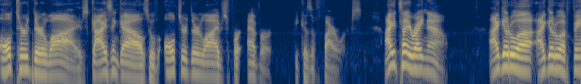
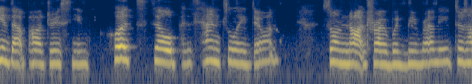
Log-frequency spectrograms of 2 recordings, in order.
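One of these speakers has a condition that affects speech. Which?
The second: ALS; young onset.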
